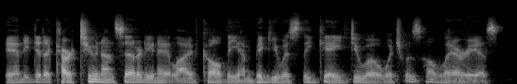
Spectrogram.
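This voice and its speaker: A middle-aged man hosts a live stream, reading chat and talking casually as he rambles through stories and acts out the lines he quotes in different voices. His voice is low and level, slightly fast, with a bit of brightness.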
